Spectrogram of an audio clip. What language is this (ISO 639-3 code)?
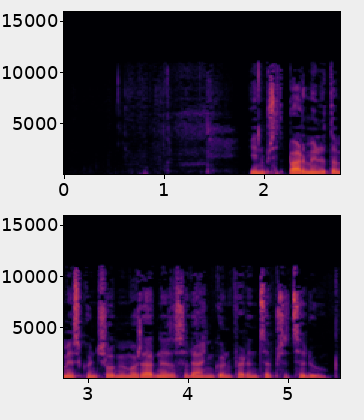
ces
